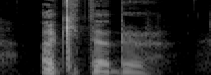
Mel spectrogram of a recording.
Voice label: "akì tadvr", Apatani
